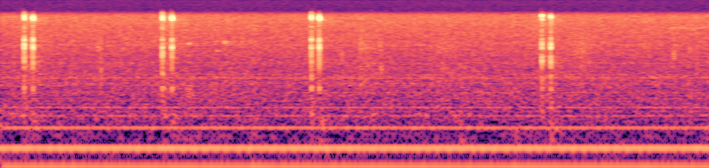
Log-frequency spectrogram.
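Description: Faint clicking of a computer mouse: four quick double clicks spread a second or two apart, over a low steady electrical hum.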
